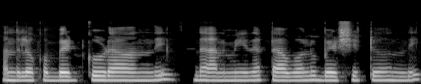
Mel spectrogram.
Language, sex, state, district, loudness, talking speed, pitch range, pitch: Telugu, female, Telangana, Mahabubabad, -18 LUFS, 155 wpm, 185-195 Hz, 190 Hz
